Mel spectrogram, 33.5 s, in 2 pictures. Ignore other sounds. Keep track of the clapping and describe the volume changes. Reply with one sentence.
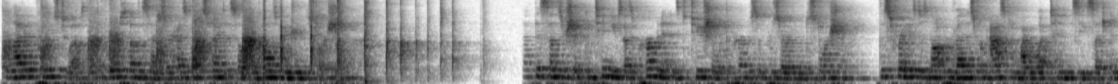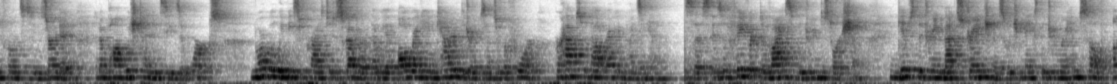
The volume of the clapping goes up, then down.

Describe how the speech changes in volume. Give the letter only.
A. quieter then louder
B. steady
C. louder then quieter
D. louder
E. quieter
B.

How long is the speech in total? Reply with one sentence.
The speech can be heard for 31 seconds in total.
